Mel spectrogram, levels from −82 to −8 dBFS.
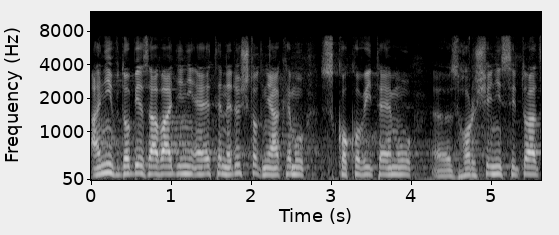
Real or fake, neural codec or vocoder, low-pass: real; none; 7.2 kHz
